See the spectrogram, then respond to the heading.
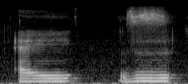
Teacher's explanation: A, z, very clear vibration. Those are voiced sounds.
